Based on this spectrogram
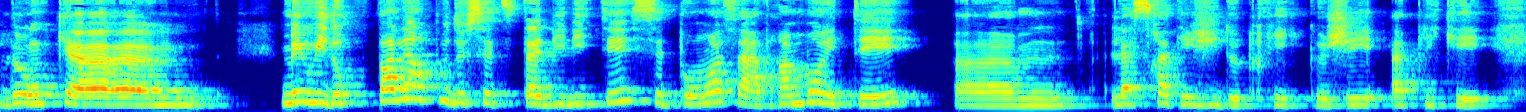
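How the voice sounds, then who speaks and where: A woman with a high pitch and a dark, mellow tone speaks at a fairly slow pace. Her pitch varies in an ordinary way. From Belgium, Brussels. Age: 40s. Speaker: entrepreneur and business coach. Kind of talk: interview conversation. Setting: podcast.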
